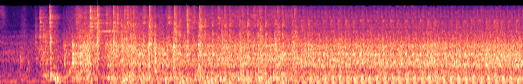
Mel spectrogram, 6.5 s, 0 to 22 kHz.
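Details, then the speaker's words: A Shtenli 1900 walk-behind tractor with reduction gear came in with a strange noise at start, traced to underfilled gearbox oil. With the engine refitted to the gearbox, in neutral, it starts quickly and runs with a steady, even chatter and no gearbox whine or clunks; normal. "Всё ровно заработал, ничего нигде, никаких посторонних звуков"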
